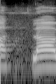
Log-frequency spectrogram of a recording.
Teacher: जिसके उच्चारण में हवा जीभ के पार्श्व या बगल से निकल जाए उसे हम ला व्यंजन कहते हैं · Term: पार्श्विक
